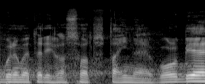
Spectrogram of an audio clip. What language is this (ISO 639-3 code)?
ces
